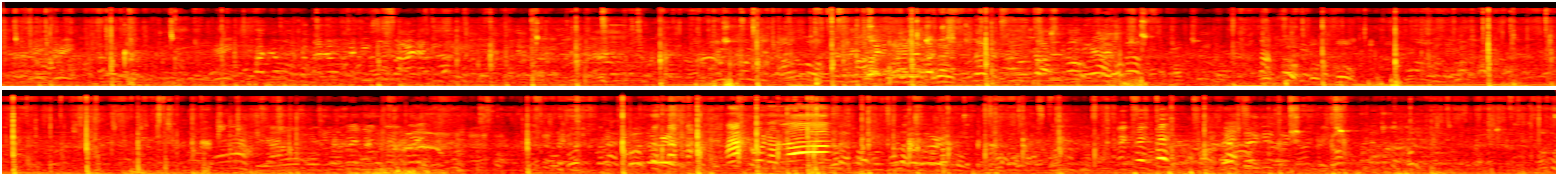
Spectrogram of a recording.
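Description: A basketball bouncing on a hard outdoor court during play, mixed with players' indistinct shouts and talk.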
